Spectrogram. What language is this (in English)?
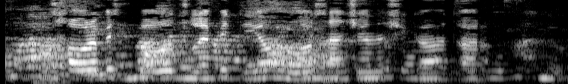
Georgian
